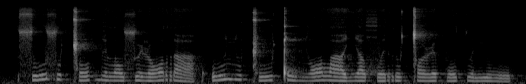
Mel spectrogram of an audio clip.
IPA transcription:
s u sʷ ɪ ǁ o ɡ͡b ɪ l ɔ sʷ ɪ ɭ ɔ r a | ʔ u ʎ u ǁ u ǃ u ʎ ɔ lˠ a ʎ a χʷ ɪ r u ǀ ɔ ɭ ɪ p o tʷ e n u

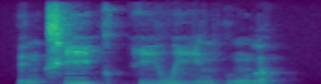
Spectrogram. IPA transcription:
ɪ˨˩ ŋ t͡sʰ iː˥ k ʊ˨ k̚ h iː˨˧ w iː˨ n kʷ ɪ˨ ŋ l ʊ˧ k̚

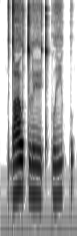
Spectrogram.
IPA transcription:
dˤ oː t l yː t kʷ i kʷ

